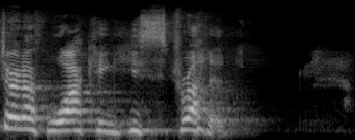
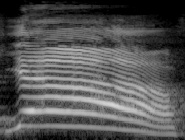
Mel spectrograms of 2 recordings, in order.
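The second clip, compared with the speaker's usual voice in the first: loud, high cheering yell; roaring crowd answering the daredevil; 6 semitones higher, 10 dB louder than usual. Retold or imitated. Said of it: "everybody said".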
